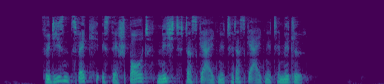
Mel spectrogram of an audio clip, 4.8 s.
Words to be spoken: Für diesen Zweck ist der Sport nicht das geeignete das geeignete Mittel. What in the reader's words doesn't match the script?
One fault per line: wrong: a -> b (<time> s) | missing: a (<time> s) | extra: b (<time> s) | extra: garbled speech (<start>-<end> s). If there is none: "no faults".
no faults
